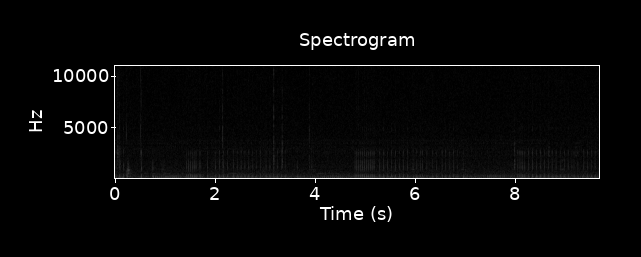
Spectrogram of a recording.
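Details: A 15-year-old domestic cat purring: continuous low vibrating rumble rising and falling with each breath over several cycles, a few soft clicks and rustling sounds.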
